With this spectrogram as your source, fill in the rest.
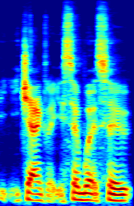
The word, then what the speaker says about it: Janklow: Is it Janklo or Yes. Yanklo? Janklo.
